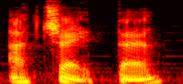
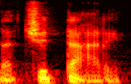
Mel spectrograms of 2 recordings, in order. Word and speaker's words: accetta: prima accetta e accetta vedete cambia la pronuncia della e nel caso io dica accetta sto facendo riferimento al verbo egli accetta oppure sto invitando una persona ad accettare accetta la pronuncia della e ripeto è aperta nel caso invece io dica accetta con la è chiusa intendo la scure la città quella per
